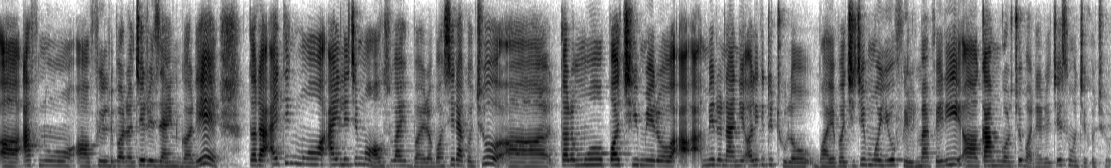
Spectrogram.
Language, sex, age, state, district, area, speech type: Nepali, female, 30-45, West Bengal, Kalimpong, rural, spontaneous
